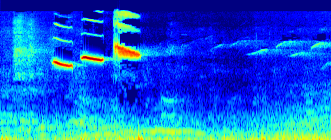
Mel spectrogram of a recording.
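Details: Capped seedeater singing the regional three-note 'dó ré mi' song style: three clear whistled notes in quick succession, high-pitched with slight upward slides, over a low background rumble.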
